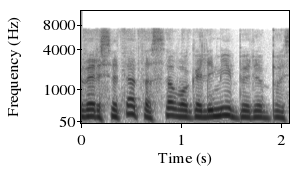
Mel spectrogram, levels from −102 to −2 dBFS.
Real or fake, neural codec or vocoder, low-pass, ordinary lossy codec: real; none; 7.2 kHz; AAC, 64 kbps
